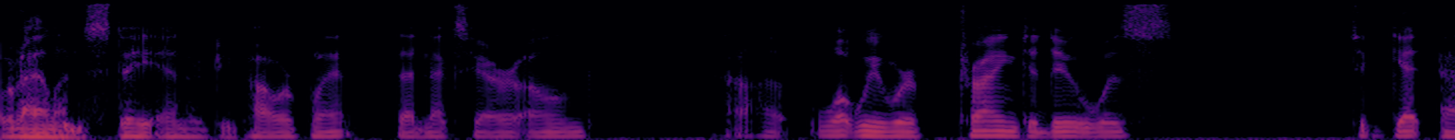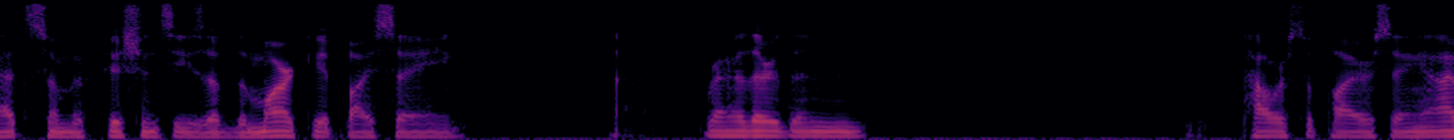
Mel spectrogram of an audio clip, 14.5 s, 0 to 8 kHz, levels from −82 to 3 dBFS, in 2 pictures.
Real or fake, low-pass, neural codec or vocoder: fake; 7.2 kHz; codec, 16 kHz in and 24 kHz out, 0.4 kbps, LongCat-Audio-Codec, two codebook decoder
